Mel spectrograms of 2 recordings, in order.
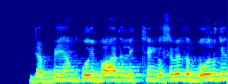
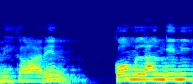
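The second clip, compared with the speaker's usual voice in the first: ordinary delivery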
